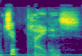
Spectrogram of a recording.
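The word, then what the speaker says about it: Chepaitis: Barbara Chepitis, yes. – Rhymes with phlebitis.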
